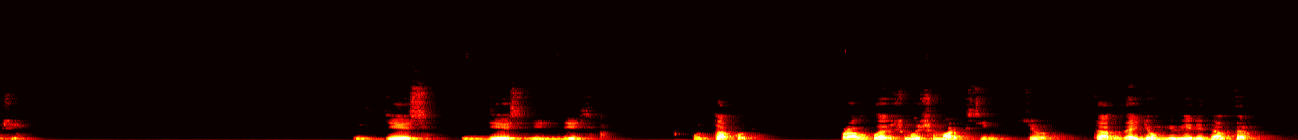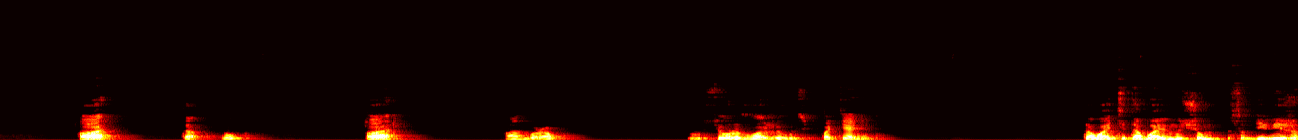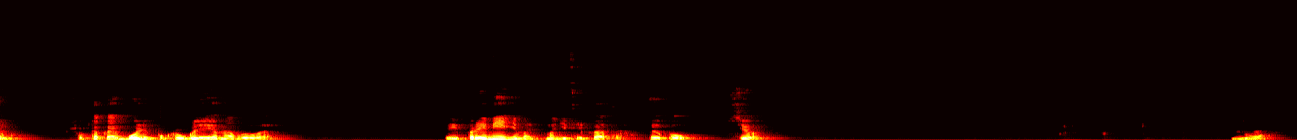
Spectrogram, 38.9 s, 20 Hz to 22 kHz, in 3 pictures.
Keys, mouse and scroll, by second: 0.2-2.4 middle drag, 2.7-3.7 middle drag, 4.5 shift+click, 5.4 alt+shift+click, 6.1-6.7 middle drag, 7.2 middle drag, 8.3 right click, 9.6 click, 10.1-11.0 middle drag, 22.3 click, 23.1-23.5 middle drag, 24.2-25.7 drag, 26.1-29.7 middle drag, 30.9-32.5 drag, 32.9 click, 33.7-35.0 middle drag, 35.5 middle click, 36.6 shift+middle drag, 37.4 shift+middle click, 38.3 shift+middle drag.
